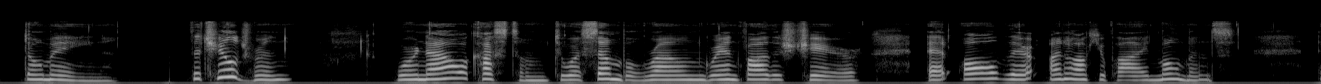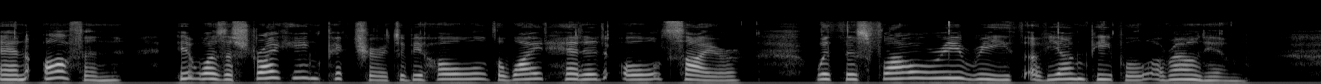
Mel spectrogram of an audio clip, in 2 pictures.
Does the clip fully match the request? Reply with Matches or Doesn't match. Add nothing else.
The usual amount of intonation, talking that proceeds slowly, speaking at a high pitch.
Matches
